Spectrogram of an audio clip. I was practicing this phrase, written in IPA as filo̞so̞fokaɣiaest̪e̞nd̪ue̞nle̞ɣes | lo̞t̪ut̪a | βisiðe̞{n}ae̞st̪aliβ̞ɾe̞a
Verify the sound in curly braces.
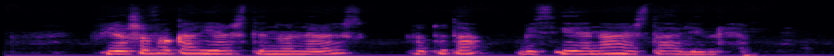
correct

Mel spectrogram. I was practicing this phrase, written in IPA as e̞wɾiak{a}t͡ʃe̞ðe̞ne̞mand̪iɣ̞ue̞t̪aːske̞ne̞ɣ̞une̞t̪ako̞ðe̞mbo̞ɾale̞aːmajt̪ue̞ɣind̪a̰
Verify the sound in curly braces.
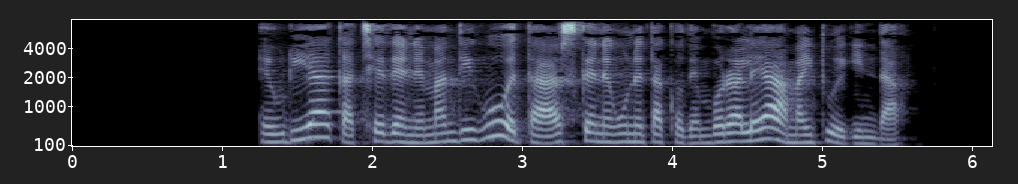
correct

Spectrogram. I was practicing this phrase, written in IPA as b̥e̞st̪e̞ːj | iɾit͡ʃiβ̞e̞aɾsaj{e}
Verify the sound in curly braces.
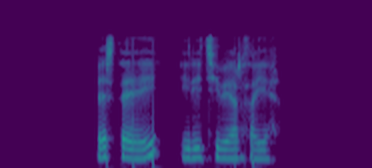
correct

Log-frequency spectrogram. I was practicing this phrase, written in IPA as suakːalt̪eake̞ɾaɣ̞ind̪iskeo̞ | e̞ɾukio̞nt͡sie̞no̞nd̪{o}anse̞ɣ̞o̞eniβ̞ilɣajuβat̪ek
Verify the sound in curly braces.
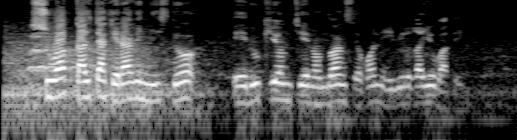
correct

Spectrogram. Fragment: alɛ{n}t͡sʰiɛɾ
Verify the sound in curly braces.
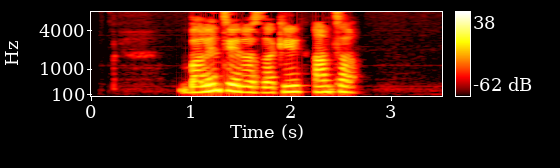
correct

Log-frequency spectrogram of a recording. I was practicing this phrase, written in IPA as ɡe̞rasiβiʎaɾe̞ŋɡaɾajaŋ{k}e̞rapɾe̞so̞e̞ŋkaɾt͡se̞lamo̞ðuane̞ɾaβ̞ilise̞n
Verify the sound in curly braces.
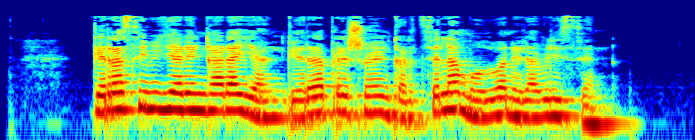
incorrect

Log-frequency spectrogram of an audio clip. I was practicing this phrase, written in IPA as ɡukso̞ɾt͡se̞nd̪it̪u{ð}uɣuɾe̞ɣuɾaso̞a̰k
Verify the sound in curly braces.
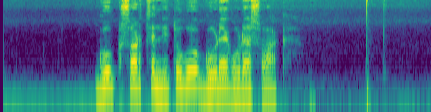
incorrect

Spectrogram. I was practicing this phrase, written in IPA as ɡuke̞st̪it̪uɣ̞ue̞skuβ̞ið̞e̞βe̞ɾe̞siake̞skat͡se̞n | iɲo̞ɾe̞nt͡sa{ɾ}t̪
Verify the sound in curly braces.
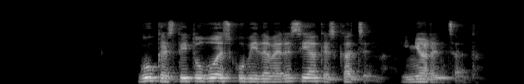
incorrect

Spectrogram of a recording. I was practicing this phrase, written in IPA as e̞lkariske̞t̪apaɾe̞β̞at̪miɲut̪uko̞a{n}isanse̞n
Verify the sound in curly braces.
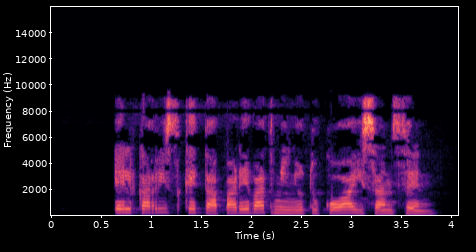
incorrect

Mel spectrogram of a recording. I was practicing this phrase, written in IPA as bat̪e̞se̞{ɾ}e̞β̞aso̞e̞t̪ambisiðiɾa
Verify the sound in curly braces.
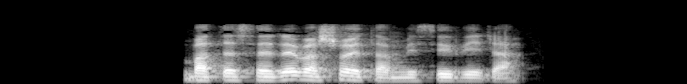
correct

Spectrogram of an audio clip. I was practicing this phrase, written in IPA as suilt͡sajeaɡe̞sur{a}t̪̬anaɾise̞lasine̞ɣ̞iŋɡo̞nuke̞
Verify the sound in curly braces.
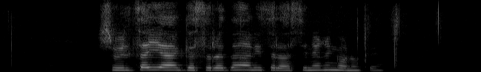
incorrect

